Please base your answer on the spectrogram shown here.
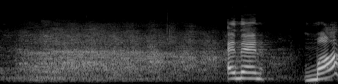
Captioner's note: audience laughing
